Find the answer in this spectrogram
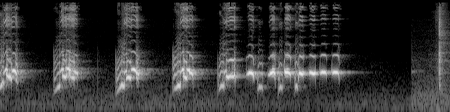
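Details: White-rumped shama song meant to draw a response from other shamas: several rich whistled phrases spaced about half a second apart, ending in a quick run of clipped whistled notes.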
